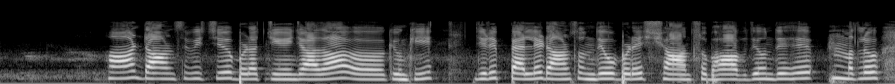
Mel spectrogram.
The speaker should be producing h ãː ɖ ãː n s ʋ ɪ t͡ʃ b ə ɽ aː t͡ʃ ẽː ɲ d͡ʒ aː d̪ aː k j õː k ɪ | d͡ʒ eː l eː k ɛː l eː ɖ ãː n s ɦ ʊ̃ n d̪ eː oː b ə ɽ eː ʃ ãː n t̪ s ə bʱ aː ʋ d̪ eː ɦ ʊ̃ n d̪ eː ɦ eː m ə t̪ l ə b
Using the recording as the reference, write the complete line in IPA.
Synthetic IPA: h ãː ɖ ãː n s ʋ ɪ t͡ʃ b ə ɽ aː t͡ʃ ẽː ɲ d͡ʒ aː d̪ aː k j õː k ɪ | d͡ʒ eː ɽ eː p ɛː l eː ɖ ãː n s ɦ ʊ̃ n d̪ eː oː b ə ɽ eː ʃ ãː n t̪ s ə bʱ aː ʋ d̪ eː ɦ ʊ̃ n d̪ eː ɦ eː m ə t̪ l ə b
